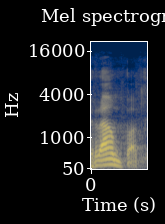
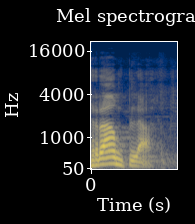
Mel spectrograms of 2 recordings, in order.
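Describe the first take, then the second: First: No L sound follows the P. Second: An extra L sound follows the P. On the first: The speaker calls it right. "es rampa" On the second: The speaker calls it wrong. "no es rampla"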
